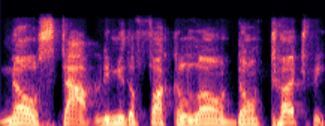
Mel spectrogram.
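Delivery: put-on firm, decisive-sounding tone. Acting out how someone gives a firm no: acting out a firm no. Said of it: "if a fucking firm".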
